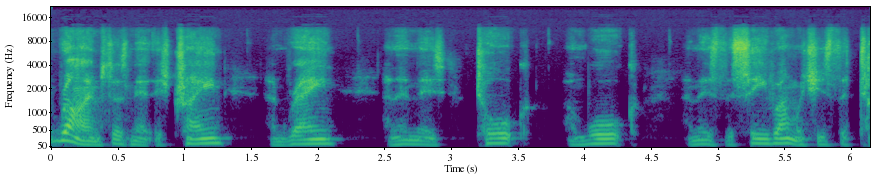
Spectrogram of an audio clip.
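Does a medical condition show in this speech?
No.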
